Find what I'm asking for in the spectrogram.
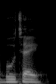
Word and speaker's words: Boutte: But I do know you got his last name right, Boutte.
